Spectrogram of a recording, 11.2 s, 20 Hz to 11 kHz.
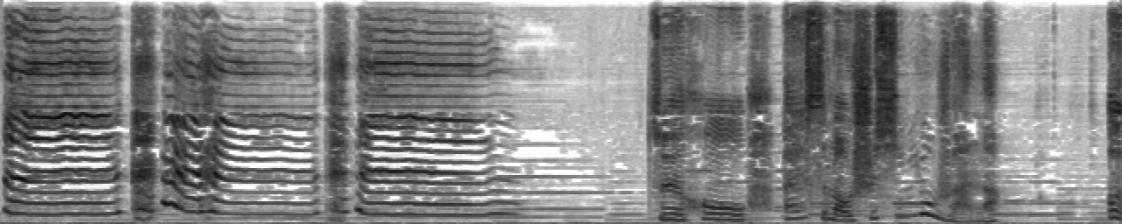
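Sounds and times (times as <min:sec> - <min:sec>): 
doll crying in a children's classroom story: 0:00.0 - 0:05.2
speech: 0:06.6 - 0:10.1.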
